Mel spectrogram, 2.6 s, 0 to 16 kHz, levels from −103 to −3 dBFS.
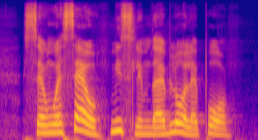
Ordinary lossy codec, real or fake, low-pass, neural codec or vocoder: none; real; 14.4 kHz; none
